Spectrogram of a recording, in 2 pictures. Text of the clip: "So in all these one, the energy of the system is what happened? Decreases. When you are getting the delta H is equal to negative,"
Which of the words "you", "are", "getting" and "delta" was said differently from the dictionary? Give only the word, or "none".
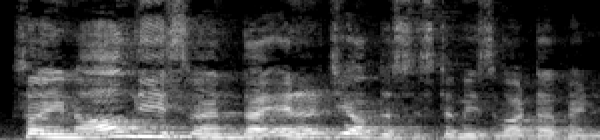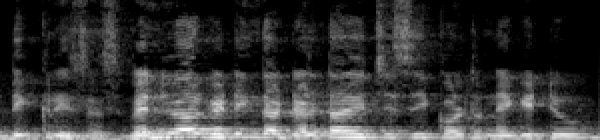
none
